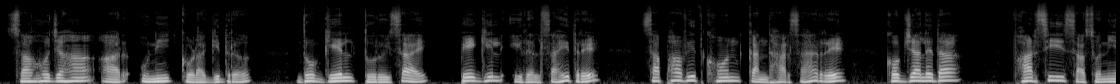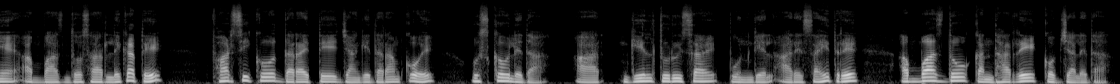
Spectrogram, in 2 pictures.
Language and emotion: Santali, neutral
